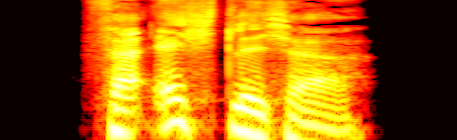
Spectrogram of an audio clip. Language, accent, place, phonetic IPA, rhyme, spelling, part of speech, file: German, Germany, Berlin, [fɛɐ̯ˈʔɛçtlɪçɐ], -ɛçtlɪçɐ, verächtlicher, adjective, De-verächtlicher.ogg
- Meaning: 1. comparative degree of verächtlich 2. inflection of verächtlich: strong/mixed nominative masculine singular 3. inflection of verächtlich: strong genitive/dative feminine singular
